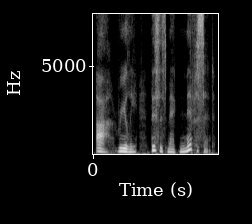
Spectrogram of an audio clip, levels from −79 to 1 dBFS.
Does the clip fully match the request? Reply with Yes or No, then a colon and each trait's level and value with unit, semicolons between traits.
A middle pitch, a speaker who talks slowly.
Yes: medium, 175 Hz; slow, 120 wpm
